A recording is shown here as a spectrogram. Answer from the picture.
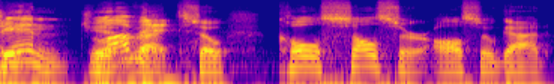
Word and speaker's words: Gin: JT Gin pitched, but it's spelled G I N. Jin.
